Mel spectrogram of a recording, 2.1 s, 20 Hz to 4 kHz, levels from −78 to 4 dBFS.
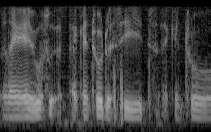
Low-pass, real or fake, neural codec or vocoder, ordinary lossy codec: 3.6 kHz; real; none; none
